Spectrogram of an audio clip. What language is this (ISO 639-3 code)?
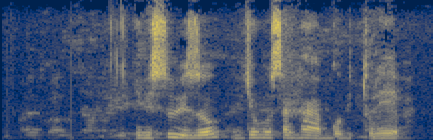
kin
